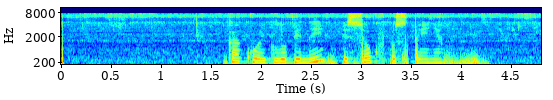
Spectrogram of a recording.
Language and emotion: Russian, neutral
